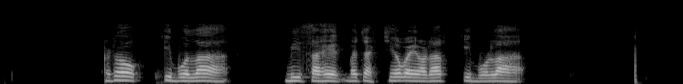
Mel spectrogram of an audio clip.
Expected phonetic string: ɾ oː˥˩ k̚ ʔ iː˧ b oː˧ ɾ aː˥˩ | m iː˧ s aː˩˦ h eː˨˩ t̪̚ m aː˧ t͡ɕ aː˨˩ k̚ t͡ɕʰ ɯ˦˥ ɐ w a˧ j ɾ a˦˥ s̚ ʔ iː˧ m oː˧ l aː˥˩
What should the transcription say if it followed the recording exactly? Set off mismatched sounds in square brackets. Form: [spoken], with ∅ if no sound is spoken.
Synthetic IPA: ɾ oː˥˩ k̚ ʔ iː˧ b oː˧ [l] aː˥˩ | m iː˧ s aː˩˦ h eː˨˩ t̪̚ m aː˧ t͡ɕ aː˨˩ k̚ t͡ɕʰ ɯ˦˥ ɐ w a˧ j ɾ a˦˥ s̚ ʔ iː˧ [b] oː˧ l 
